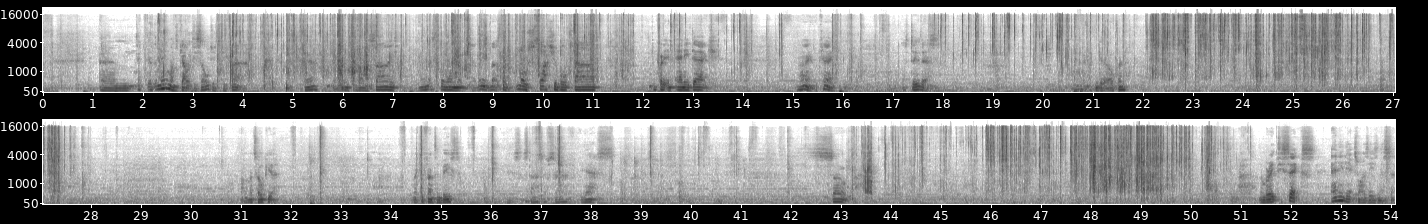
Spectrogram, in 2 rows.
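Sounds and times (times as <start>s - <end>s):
plastic wrapping crinkling and tearing: 1.9s - 28.0s, 38.4s - 51.4s.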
